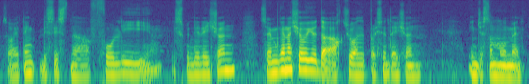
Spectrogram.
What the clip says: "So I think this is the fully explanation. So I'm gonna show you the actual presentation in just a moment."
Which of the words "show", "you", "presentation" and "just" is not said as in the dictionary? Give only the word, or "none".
presentation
